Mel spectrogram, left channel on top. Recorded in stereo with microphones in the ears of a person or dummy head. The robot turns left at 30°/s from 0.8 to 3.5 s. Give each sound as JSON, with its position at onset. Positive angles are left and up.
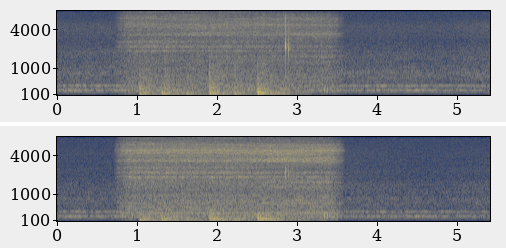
{"t": 1.0, "sound": "running footsteps", "side_deg": 30, "distance_m": 3.0}
{"t": 2.8, "sound": "a finger snap", "side_deg": 40, "distance_m": 0.9}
